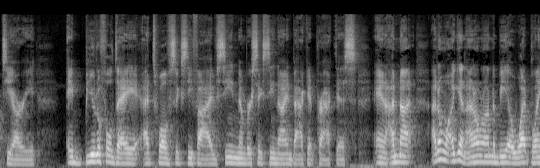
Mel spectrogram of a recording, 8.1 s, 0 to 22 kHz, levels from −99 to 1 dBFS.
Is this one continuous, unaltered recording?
yes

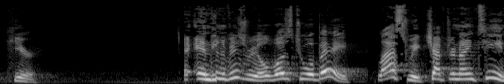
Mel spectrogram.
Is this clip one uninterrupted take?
no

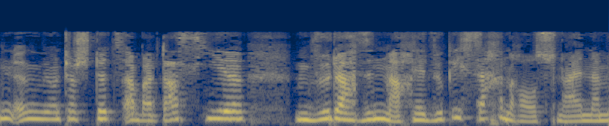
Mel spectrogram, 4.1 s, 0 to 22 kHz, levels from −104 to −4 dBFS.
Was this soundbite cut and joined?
yes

